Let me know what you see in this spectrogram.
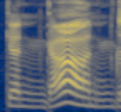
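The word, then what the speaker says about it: gengångare: Ghoul in Swedish means Gengangare? – Gengangre.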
